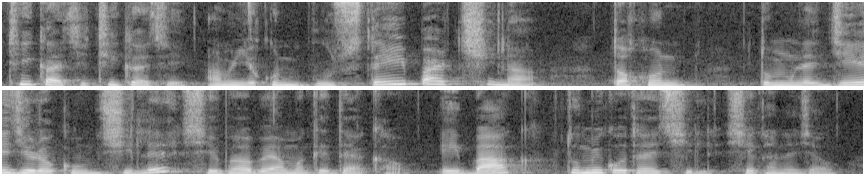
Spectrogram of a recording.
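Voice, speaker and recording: Woman voicing a mellow, wily jackal uncle. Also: mid-range voice, normal speed, close to an everyday voice. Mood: crafty, directing. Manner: wily, feigned puzzlement. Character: sly jackal uncle feigning slow-witted confusion. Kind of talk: children's animated fable dialogue.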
